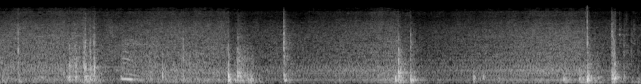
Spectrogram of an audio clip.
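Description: Clear plastic storage boxes being handled: lids and box walls clicking and knocking several times, over a steady background hiss.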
